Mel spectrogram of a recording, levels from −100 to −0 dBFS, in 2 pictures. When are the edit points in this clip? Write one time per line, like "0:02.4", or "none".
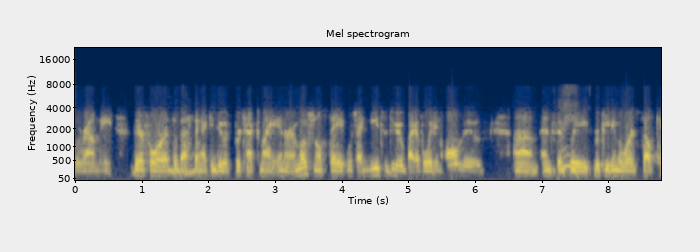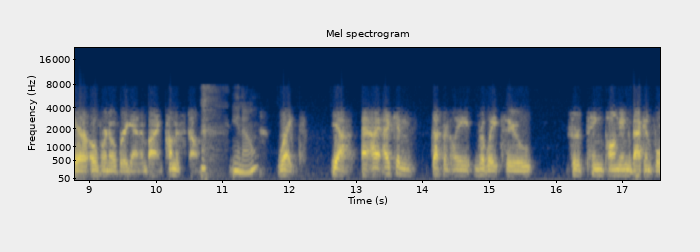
0:11.1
